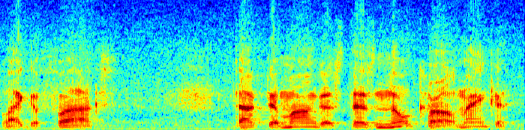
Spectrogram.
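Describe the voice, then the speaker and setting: Deep-voiced, hard-boiled American agent. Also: male voice, animated, a little slow, sharp tone, heavily acted. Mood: sly, confident. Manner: wry, clipped, hard-boiled. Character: tough, wisecracking American male secret agent. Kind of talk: 1950s radio adventure drama acting. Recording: noisy old radio drama recording.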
